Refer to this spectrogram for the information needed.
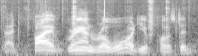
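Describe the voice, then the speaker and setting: A man's voice: mid-range voice, measured pace, natural voice. Actor playing sardonic accused man, noisy old radio. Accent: American. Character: cool, sardonic wrongly accused man turning the tables. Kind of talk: 1940s radio drama acting.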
